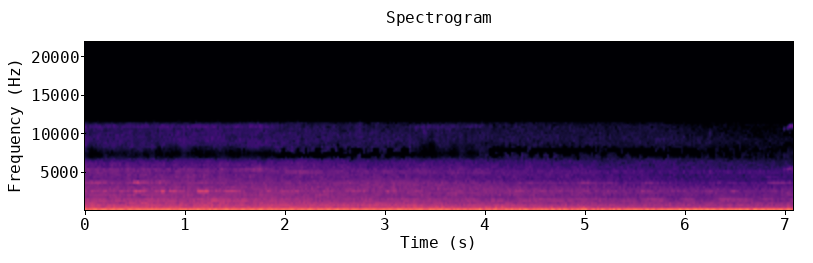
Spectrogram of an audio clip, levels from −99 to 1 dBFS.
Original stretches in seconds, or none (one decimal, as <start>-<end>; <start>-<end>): 1.9-3.3; 4.0-7.1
